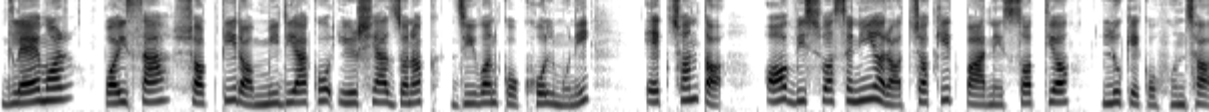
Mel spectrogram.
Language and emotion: Nepali, neutral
